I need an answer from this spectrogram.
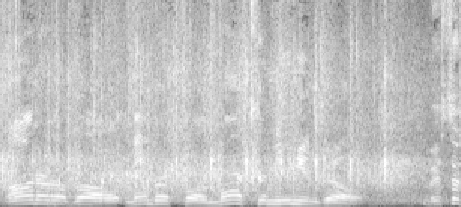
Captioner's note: speaking native language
